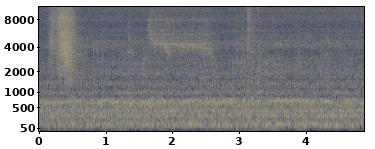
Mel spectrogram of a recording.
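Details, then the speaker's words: Wall-mounted gas boiler, 40 kW, running in heating mode at near full power: a steady, even low burner roar with no whistle or squeal. Normal operation; the gas meter squeaks more than the boiler. "последние вот все на полной мощности в принципе звук нормальный даже вот счетчик скрипит больше чем котел на полной мощности"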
